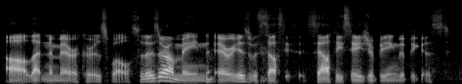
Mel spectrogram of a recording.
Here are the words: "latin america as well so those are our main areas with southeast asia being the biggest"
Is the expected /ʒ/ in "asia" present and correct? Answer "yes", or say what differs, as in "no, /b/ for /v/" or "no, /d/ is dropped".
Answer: yes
